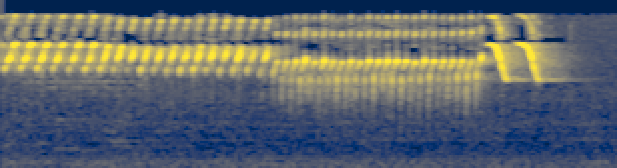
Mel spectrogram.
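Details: Canary singing to call its flock: rapid high rolling trills of repeated notes, each phrase steady in pitch, dropping to a lower buzzy trill midway and ending with two sharp downward sweeps.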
